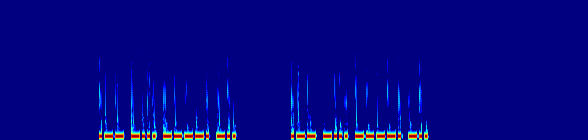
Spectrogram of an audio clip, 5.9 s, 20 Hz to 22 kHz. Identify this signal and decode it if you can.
Morse code, heard as a keyed tone, about 46 wpm, 700 Hz. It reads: WB9D WB9D
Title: USA Call Signs - 4 Characters - Repeated 2x - 45wpm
